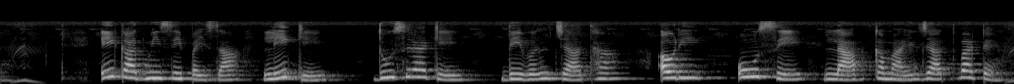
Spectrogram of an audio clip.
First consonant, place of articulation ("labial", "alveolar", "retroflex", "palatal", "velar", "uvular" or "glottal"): velar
